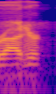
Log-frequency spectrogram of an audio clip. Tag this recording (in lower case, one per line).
human voice
male speech
speech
